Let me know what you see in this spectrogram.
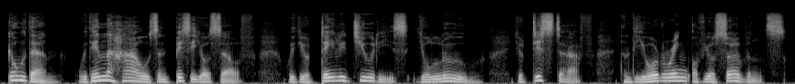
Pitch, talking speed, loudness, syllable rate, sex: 125 Hz, 165 wpm, -20 LUFS, 4.8 syllables/s, male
